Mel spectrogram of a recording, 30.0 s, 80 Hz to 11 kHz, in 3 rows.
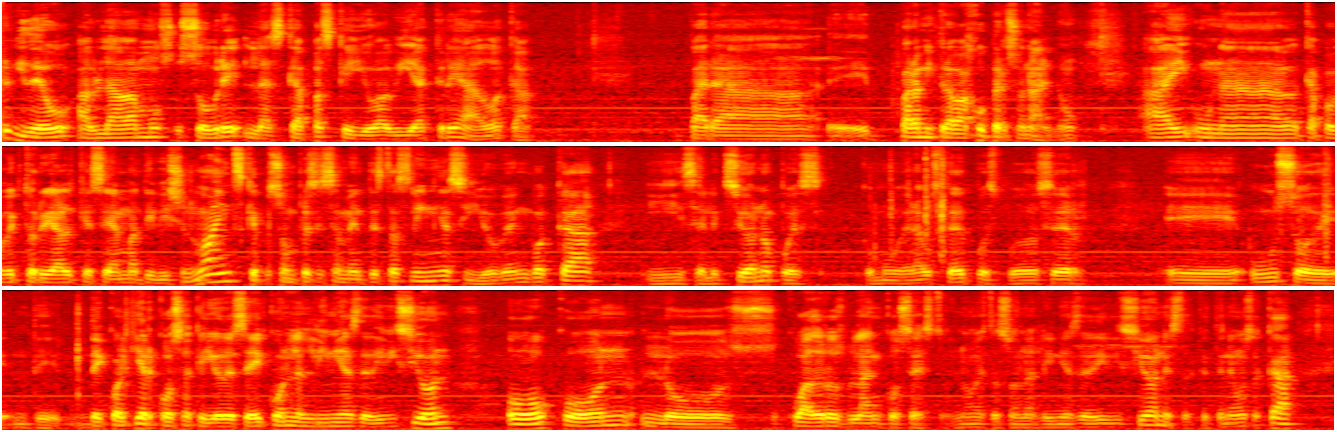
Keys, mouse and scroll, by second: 1.9-7.9 drag, 8.9 click, 13.3 click, 14.8 click, 15.8-16.8 drag, 17.0 ctrl+z, 18.7 click, 19.8 ctrl+z, 23.1 click, 23.9 click, 27.2 click, 28.0 click, 29.7-29.9 drag.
